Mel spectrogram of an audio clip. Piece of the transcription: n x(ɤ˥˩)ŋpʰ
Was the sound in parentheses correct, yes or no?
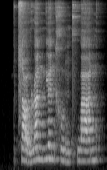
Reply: no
